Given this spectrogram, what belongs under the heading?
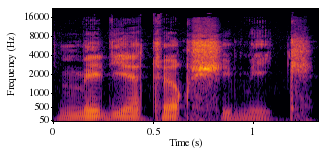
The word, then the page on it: médiateur chimique: /me.dja.tœʁ ʃi.mik/; France (Île-de-France)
